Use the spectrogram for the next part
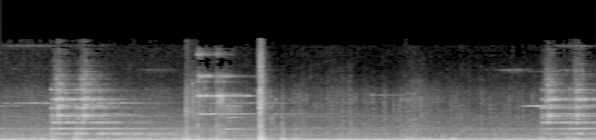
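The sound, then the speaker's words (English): A San Francisco cable car rumbles steadily along its rails, loud, with high metallic squeals and a few sharp clanks breaking through the continuous low grinding roll. “They actually call them their cable cars, and you've just got to get on a cable car.”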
